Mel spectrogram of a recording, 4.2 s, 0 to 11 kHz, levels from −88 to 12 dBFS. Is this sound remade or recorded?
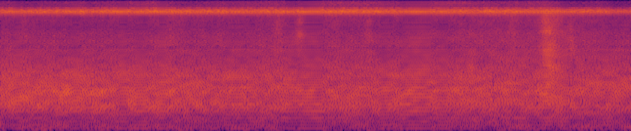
remade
